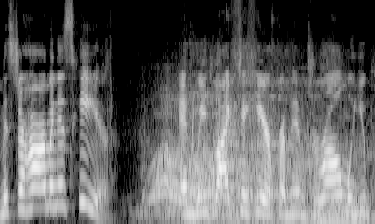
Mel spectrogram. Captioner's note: audience exclaims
